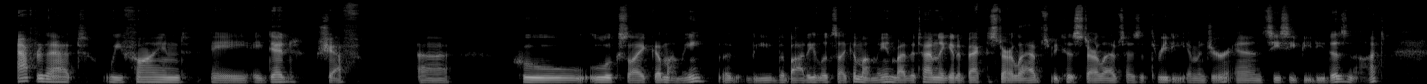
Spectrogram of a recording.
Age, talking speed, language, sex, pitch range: 30-49, 185 wpm, English, male, 95-120 Hz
